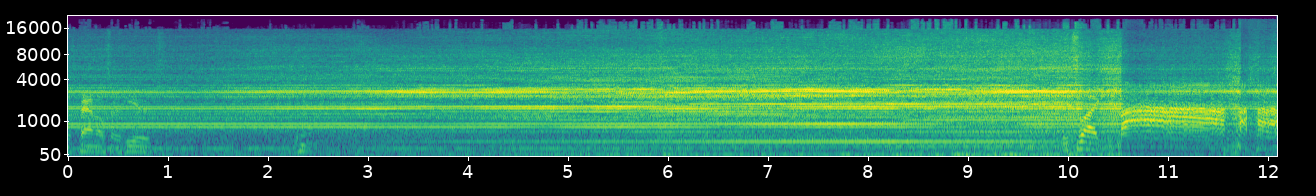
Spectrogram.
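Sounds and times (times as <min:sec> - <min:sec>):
compressor humming: 0:00.0 - 0:12.0.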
